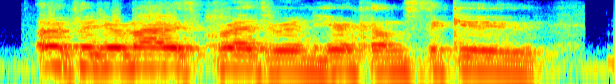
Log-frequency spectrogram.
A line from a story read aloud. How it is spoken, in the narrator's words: I shout Gehag Belagis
